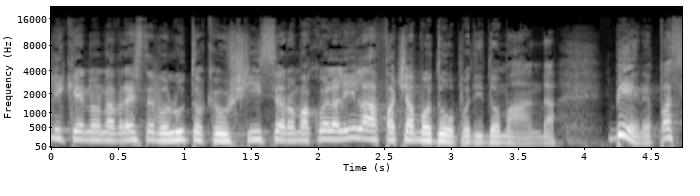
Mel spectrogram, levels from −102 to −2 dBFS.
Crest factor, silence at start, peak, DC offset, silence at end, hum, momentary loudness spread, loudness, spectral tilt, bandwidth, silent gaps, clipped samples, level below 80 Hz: 16 dB; 0 s; 0 dBFS; under 0.1%; 0 s; none; 7 LU; -17 LUFS; -7 dB/octave; 14 kHz; none; under 0.1%; -48 dBFS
